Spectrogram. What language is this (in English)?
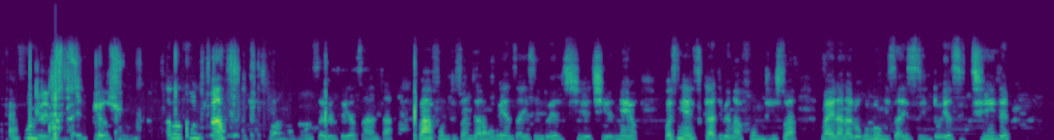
North Ndebele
